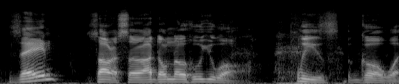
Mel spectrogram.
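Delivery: vague put-on accent, cranky colonel voice, a bit cross. Speaker plays a man brushing off someone who calls him Zane, in a Foghorn Leghorn voice. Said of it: "Is that an Eastern European accent?".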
